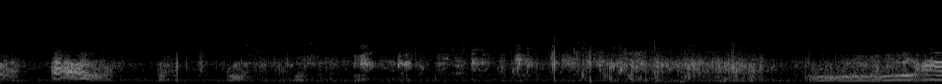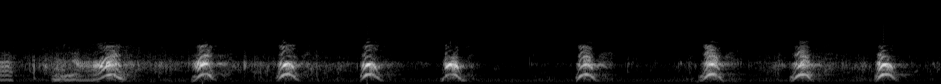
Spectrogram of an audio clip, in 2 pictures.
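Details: At a dog park, Kaido, a young dog new to inviting other dogs to play, tries to start a chase game with a yellow lab. Soft grumbles give way to a run of sharp, evenly spaced barks about every second.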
